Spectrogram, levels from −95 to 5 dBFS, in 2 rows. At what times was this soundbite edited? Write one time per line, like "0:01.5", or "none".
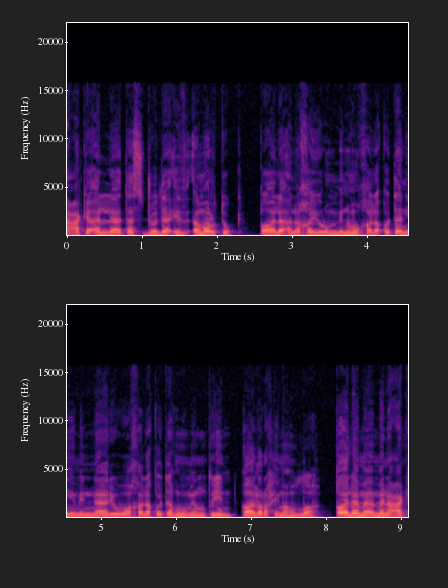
0:06.8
